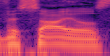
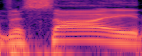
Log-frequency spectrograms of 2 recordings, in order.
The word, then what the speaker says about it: Versailles: Um, you don't even pronounce uh pronounce the L's in Versailles.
